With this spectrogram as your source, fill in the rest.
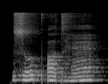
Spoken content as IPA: z o pʼ ɒ dʱ æ̃

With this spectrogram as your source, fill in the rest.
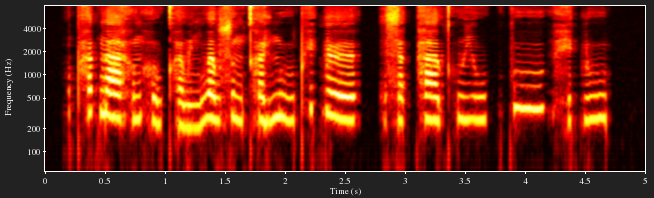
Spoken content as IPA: pʰ ɐ˥ k̚ n̪ aː˧ h ʊ˧ ŋ h o˨˩ w kʰ ɐ˨˩ w ɪ˨˥ ŋ w ɐ˨˥ w s ʊ˨˥ ŋ kʰ ɐ˨˥ j ŋ uː˨˥ pʰ ɪ˥ k̚ l œː˧ | s ɐ˨˥ k̚ h aː˧ kʷʰ iː˧ w | k uː˥ | h ɪ˨ k̚ l uː˧ p̚

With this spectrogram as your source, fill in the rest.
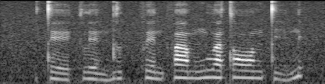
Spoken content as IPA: t eː˨˩ k l e˨˩ n d ɯː˨˩ k̚ f e˨˩ n f a˧ m ŋ u˧ a̯ t ɔː˧ n t i˩˦ n

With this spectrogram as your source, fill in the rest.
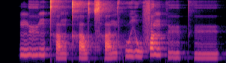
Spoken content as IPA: ŋ yː˥ ŋ t̪ʰ ɐ˨ ŋ kʰ ɐ˨ w t͡sʰ ɐ˨˧ n kʷ iː˧ w f ɐ˥ ŋ k yː˨ pʰ yː˨

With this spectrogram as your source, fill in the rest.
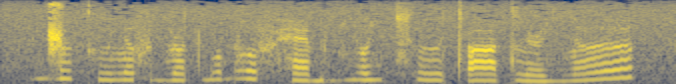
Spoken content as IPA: ɖ͡ʐ ʊ kʰ u l ʌ f ɪ b ɭ ɔ t b ɔ b ʁʷ ə˞ f h æ b ɪ b ʎ ɔ ʎ t͡sʰ ʊː tʼ ɑː t l ə˞ ʎ l ʌː

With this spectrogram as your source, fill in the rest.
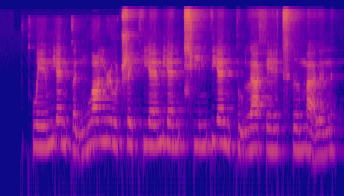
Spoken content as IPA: t̪ʰ w e˧˥ ɪ̯ m j ɛ˥˩ n t̪ ə̰˨˩ n m w ɑ˥ ŋ ɻ u˧˥ ʈ͡ʂ e˧ ɪ̯ t̪ʰ j ɛ˧˥ m j ɛ˧˥ n t͡ɕʰ i˧˥ n t̪ j ɛ˥˩ n t̪ ṵ˨˩ l ä˥˩ x e˧˥ ɪ̯ t͡sʰ ɹ̩˧˥ m ä̰˨˩ l ə˦ n

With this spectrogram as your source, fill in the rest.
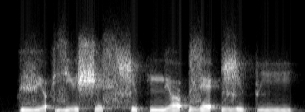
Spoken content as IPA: vʲ ɔ ʔ zʲ ɘ ʃ ɘ s ɬ i p mʲ ɔ ʔ z ɛ ʔ ɮ i p i

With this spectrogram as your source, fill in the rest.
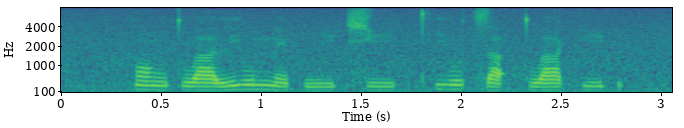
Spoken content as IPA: k ɔ̃˥˧ ŋ t̪ w a˧ l j u˦ m ẽ˨ p̚ m i˨ ʔ ɕ i˧ | t̪ʰ j u˦ t͡s a˨ ʔ t̪ w a˧ k i˦ ʔ

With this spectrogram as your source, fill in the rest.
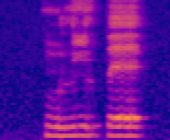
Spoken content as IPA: k ũ˨ l ĩ˧ l p ɛ˧

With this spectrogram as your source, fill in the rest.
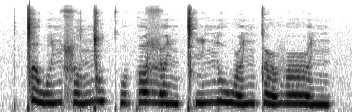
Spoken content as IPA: ǀ ə˥˩ w ʊ˨˥ ɲ ɬ ʊ˧˩˧ ŋ͡ǀ u˦ kʷʰ ʌ˧˩˧ k ʌ˦ ɮ ə˞˧˩ ɲ ǀʰ i˨˥ ɲ ɾ u˦ w ə˞˨˥ ɲ t ə˞˧˩˧ v ə˞˧˩ ɲ

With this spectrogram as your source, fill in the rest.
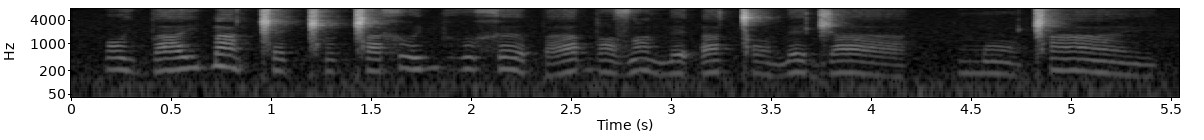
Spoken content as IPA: ɔ˧˩ i̯ b aː˧˥ i̯ ɓ ã˥˩ ǁ ɛ˧˩ ǁ ɤ˧˩ ǁ a˧˥ x ɤ˧˥ y̯ bʱ ɤ˥˩ x ɜː˥˩ p aː˧˥ b ɜ˧˩ zˤ ã˥˩ n ɛ˧˩ ʔ a˧˥ ǀ ɔ˧˩ n ɛ˥˩ d͡ʒ aː˥˩ | m ɔ̃ː˧˩ ǁ ãː˥˩ y̯

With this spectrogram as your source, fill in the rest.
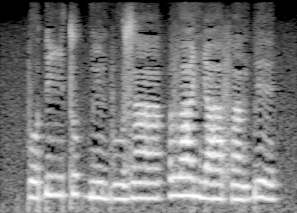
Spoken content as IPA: p o˨ ɗ iː˦ t u˦ ɡ͡b ĩ˨ b uː˨ z ã˦ | β a˦ ɲ aː˨ f ã˨ ɡ͡b ɪ˦˨

